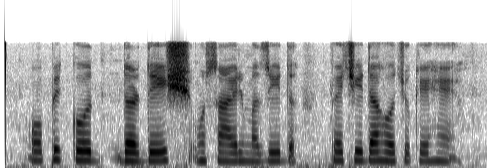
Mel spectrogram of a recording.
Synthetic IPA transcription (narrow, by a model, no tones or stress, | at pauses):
ɔːpɪkːod̪ɐɾd̪eːʃmɐsaːɪlmɐziːd̪pɛːt͡ʃiːd̪aɦot͡ʃʊkeɦɛ̃ː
